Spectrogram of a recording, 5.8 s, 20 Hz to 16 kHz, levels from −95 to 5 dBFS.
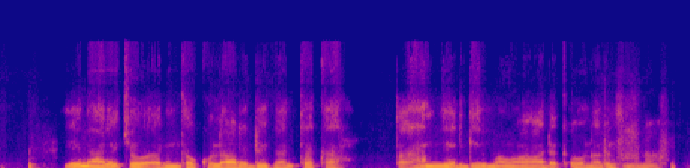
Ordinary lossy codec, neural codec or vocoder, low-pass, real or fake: Opus, 16 kbps; codec, 24 kHz, 3 kbps, HILCodec; 10.8 kHz; fake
